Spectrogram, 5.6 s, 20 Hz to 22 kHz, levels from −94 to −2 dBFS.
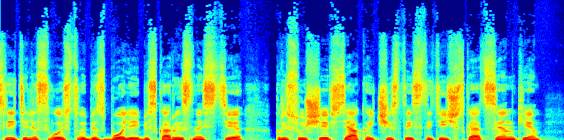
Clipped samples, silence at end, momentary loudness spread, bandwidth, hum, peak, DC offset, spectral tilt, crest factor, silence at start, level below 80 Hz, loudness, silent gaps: under 0.1%; 0.25 s; 4 LU; 18.5 kHz; none; -2 dBFS; 0.6%; -4 dB/octave; 12 dB; 0 s; -44 dBFS; -14 LUFS; none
